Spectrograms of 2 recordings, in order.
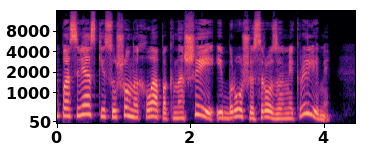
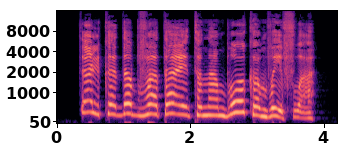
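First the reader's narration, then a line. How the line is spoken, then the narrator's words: Lisping little old woman. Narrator (Russian): прошепелявила маленькая старушка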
